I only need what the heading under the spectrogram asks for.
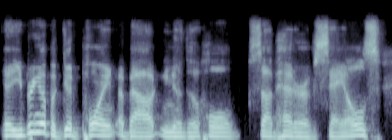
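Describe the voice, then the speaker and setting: A man with a croaky voice talking on a sales panel in a relaxed, measured way, with plenty of fillers. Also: medium pitch, dry recording. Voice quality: croaky, gravelly. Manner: measured, folksy, with many fillers. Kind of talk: casual panel discussion.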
